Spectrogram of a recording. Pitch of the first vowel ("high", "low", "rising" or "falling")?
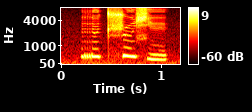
high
